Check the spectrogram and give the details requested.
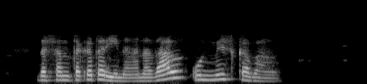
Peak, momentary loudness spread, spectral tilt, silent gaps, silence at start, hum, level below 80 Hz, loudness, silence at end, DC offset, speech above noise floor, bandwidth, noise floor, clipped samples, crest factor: -6 dBFS; 8 LU; -4.5 dB/octave; none; 0.4 s; none; -68 dBFS; -24 LUFS; 0.9 s; under 0.1%; 47 dB; 4.1 kHz; -70 dBFS; under 0.1%; 20 dB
